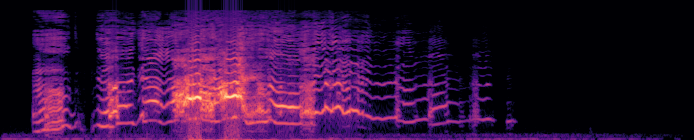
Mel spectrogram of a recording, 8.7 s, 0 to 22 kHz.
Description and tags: A scream by Annalisa Loeffler. Recorded with Oktava 012 into M-Audio preamp. A bit of overload on the mic capsule
vocal, human, voice, horror, fear, woman, scream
